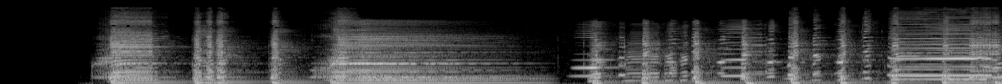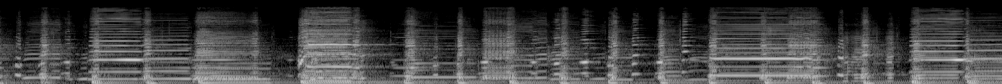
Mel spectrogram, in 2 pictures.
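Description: From 3.44 to 7.86 s, hiss roughly 40 dB below the signal fades in over about 0.19 s at unchanged level: digital radio blending to analogue FM, then back.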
